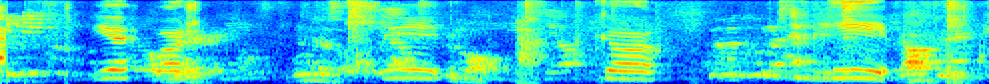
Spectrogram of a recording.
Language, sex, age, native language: Icelandic, male, 10, Icelandic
